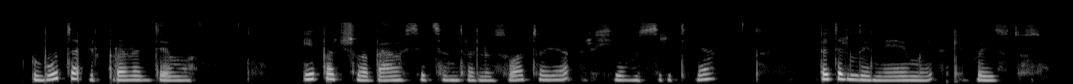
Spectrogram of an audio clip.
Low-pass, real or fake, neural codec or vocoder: 7.2 kHz; fake; codec, 16 kHz, 8 kbps, FreqCodec, smaller model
